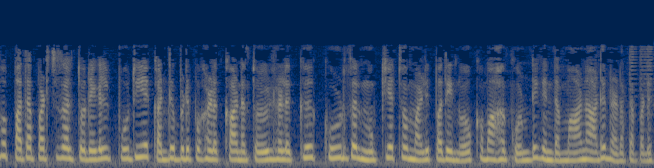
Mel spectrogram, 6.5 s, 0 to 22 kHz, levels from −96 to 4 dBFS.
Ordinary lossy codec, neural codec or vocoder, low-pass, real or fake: none; none; 7.2 kHz; real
